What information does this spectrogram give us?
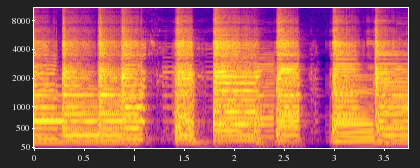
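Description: Distorted electric guitar through an Orange Crush 20RT amp with the middle control pushed up, giving a mid-heavy, focused tone as a riff of loud chords is struck in rhythm, separated by brief choppy gaps.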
